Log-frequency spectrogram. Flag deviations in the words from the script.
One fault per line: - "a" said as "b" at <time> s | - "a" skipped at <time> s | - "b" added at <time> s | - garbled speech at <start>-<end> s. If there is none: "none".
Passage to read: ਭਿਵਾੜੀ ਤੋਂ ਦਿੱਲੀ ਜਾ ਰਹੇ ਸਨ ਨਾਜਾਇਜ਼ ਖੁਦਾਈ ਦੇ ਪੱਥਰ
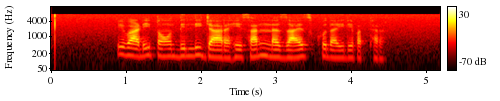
none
